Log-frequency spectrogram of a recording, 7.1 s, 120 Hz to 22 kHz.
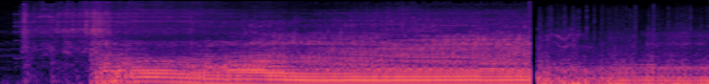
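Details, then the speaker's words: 2010 Seat Leon Cupra MK2, stage 2, with custom decat downpipe and back box delete, now straight-through after a collapsed resonator: it starts and settles into a loud, deep, steady drone with no puffing or ticking from leaks. Healthy, louder than wanted. "it's loud but i just drop a window yeah i won't lie guys it's a lot louder than i wanted it"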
